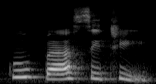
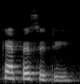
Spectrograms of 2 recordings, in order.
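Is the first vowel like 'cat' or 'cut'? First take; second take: cut; cat. First: The first vowel sounds like 'cut'. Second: The first vowel sounds like 'cat'. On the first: The speaker calls it right. "But it's कूपासिटी" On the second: The speaker calls it wrong. "हम इसे बोलते हैं कैपेसिटी"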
